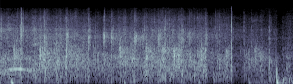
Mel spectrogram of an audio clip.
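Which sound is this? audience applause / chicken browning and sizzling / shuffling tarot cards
audience applause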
